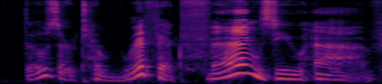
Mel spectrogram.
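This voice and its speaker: A woman puts on a character voice with a very deep, low pitch. Her pace is fairly slow. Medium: read story. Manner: smooth, persuasive.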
